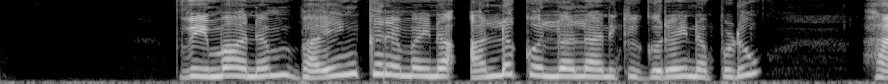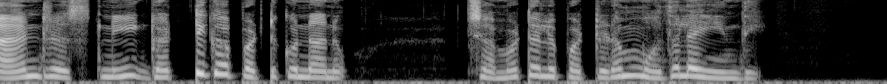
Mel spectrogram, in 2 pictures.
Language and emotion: Telugu, fearful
